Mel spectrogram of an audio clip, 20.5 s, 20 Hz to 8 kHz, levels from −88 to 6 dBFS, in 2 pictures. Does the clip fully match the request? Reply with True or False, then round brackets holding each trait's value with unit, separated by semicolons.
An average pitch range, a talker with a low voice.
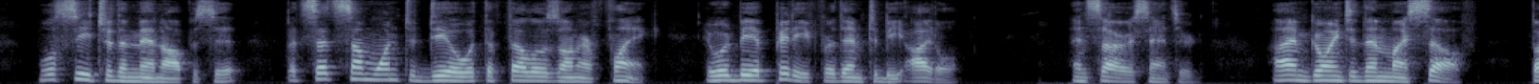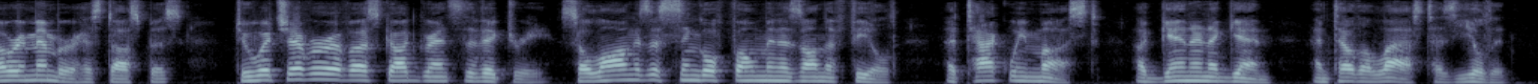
False (4.7 semitones; 150 Hz)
